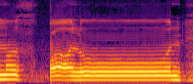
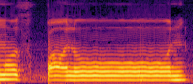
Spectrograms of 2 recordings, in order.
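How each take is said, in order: Both takes have the same delivery.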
